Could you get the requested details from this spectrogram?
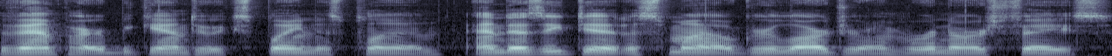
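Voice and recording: A speaker is heard reading aloud, using a natural voice.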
